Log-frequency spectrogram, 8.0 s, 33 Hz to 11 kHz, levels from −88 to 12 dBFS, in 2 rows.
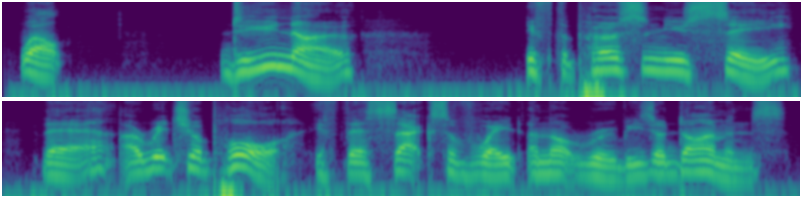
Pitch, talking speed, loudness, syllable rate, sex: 135 Hz, 180 wpm, -19 LUFS, 5.1 syllables/s, male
